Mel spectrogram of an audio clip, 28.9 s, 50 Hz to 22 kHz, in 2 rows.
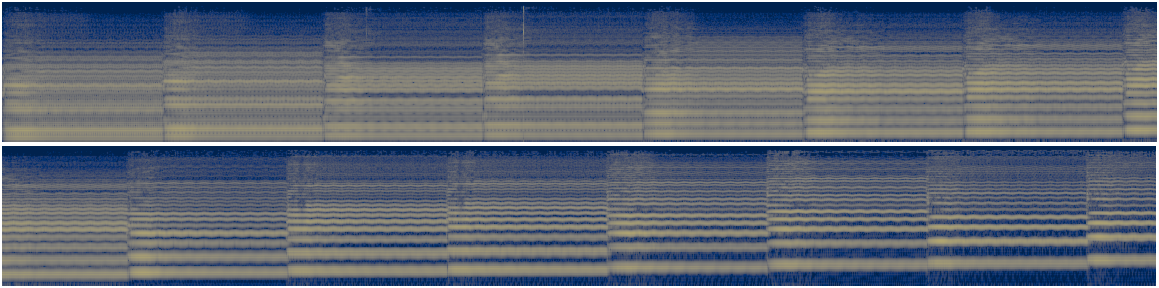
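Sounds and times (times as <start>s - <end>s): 
violin test tone: 0.0s - 28.8s.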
